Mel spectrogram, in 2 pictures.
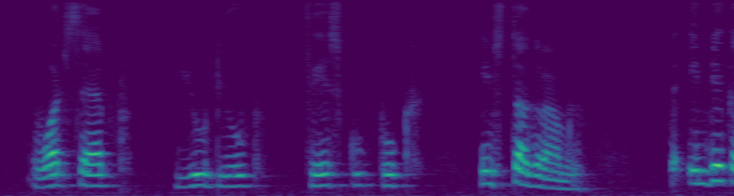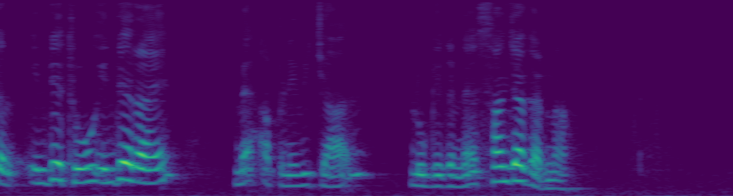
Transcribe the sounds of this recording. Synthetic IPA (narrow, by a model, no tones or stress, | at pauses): ʋaːʈsɛːp | juːʈjuːb | pʰeːsbʊk̚bʊk | ɪnsʈaːɡɾaːmna̰ | t̪eʔɪnd̪eːkəɪnd̪eːt̪ʰũːɪnd̪eːɾaːẽː | mɛ̰̃ːʔaːpɳeːʋɪt͡ʃaːɾ | loːɡeːkənːɛːsãːɲd͡ʒaːkəɾna̰ː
